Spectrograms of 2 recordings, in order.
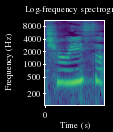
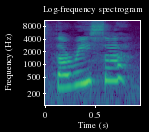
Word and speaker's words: Theresa: I'm saying her first, it's not Teresa, it's Theresa. Oh, I have to go back.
